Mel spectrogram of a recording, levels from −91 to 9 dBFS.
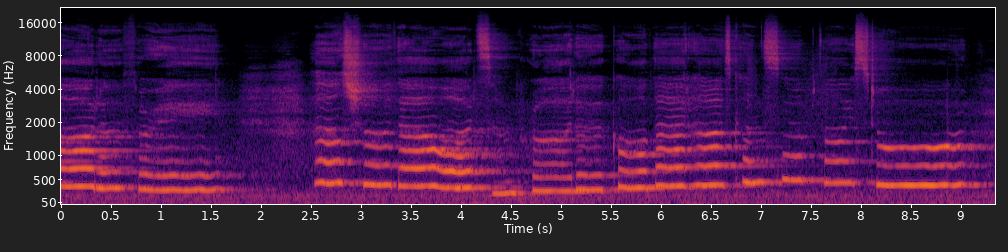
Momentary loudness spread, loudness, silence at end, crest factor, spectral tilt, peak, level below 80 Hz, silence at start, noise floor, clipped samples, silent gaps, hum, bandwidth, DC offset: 10 LU; -30 LUFS; 0 s; 14 dB; -4 dB/octave; -16 dBFS; -58 dBFS; 0 s; -50 dBFS; under 0.1%; none; none; 17.5 kHz; under 0.1%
